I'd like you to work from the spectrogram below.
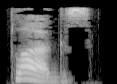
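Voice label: "plugs", British English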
